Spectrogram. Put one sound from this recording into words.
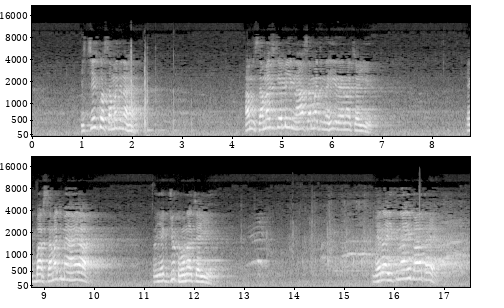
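An older man speaks forcefully into a microphone over a loudspeaker, in bursts with pauses.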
